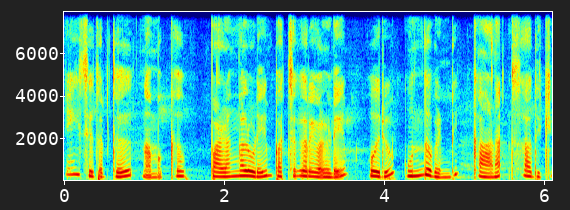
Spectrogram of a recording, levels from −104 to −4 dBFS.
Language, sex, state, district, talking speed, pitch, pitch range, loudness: Malayalam, female, Kerala, Kozhikode, 90 wpm, 225 Hz, 195-240 Hz, -15 LUFS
